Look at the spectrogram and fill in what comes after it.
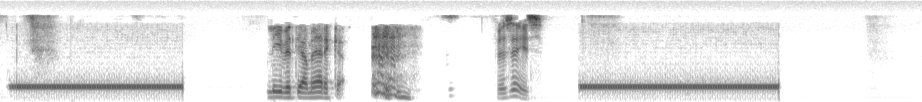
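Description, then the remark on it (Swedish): Two long, steady ringback tones of an outgoing phone call to somewhere far away, each about two seconds, separated by a pause in which a voice briefly speaks and clears its throat. “Nu ringer vi någon annanstans, det hör vi.”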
